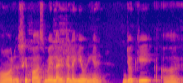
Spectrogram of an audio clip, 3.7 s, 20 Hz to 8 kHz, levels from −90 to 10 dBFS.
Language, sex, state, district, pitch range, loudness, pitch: Hindi, male, Chhattisgarh, Bilaspur, 110-115 Hz, -16 LUFS, 110 Hz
